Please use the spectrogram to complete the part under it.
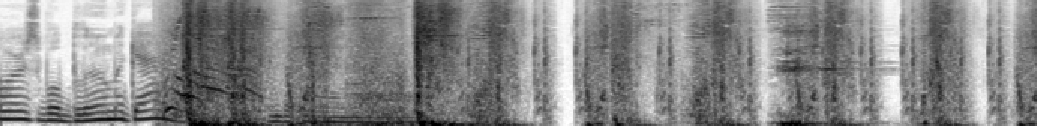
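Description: Game combat effects crash and whoosh in quick bursts.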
